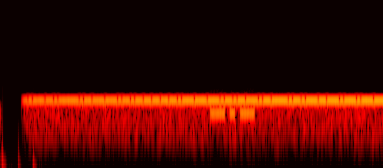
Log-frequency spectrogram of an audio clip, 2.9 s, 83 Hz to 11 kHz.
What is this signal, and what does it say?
PSK31, about 31.25 baud.
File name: CW / cqww-cw-k5tr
